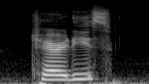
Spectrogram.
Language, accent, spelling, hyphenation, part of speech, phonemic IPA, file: English, US, charities, char‧i‧ties, noun, /ˈt͡ʃɛɹətiz/, En-us-charities.ogg
- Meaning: plural of charity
